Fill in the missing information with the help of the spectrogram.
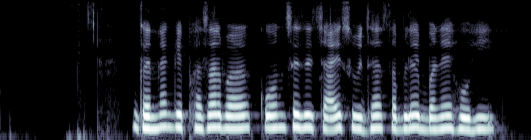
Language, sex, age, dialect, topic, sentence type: Chhattisgarhi, female, 18-24, Western/Budati/Khatahi, agriculture, question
